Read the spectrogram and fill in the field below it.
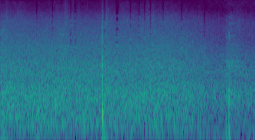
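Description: A river flows through woodland along the River Dart as a steady, broad rushing wash of water, with a couple of faint brief knocks partway through and no voices.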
